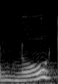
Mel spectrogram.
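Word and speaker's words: knocked: कौन दस्तक देता है तो नोक्ड में के साइलेंट है ठीक है नेक्स्ट है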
